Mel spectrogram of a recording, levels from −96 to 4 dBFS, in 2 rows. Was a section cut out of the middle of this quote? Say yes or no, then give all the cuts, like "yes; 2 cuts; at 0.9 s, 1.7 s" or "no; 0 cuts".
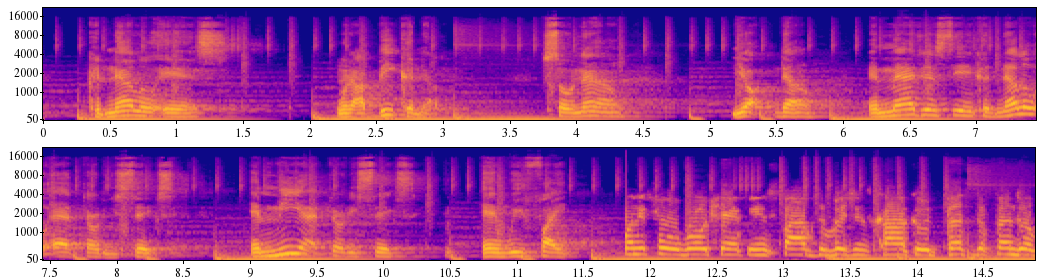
yes; 1 cut; at 11.7 s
